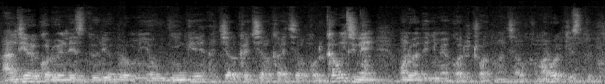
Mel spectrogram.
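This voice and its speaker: A man's voice: lowish voice, quick pace. A man with a Kenyan Luo accent presenting and conducting a political interview as a TV host. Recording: echoey room, distant mic, noisy.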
